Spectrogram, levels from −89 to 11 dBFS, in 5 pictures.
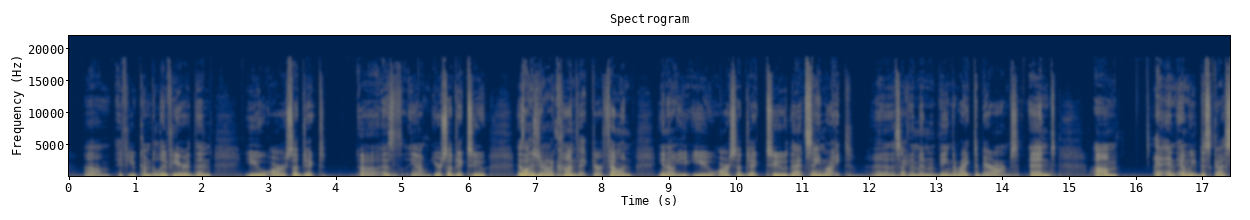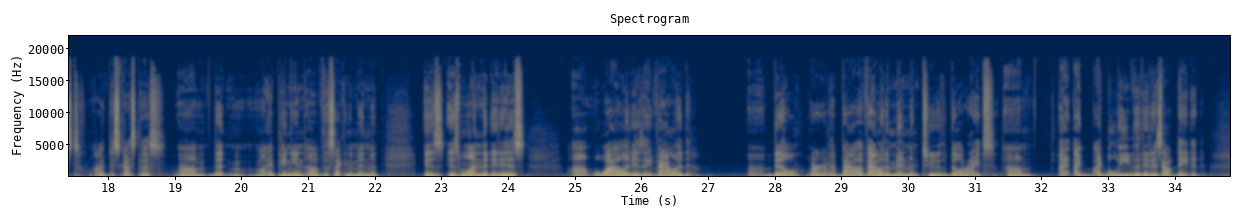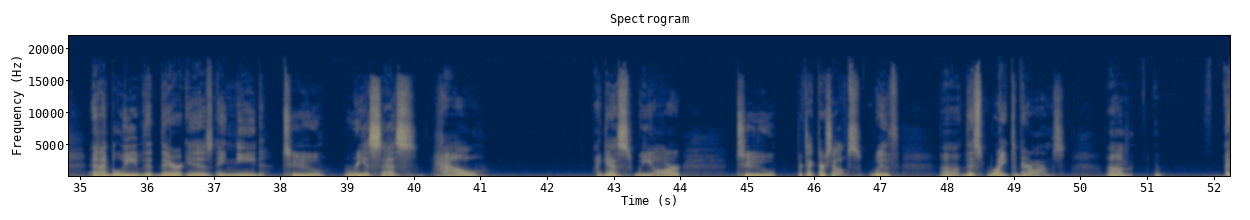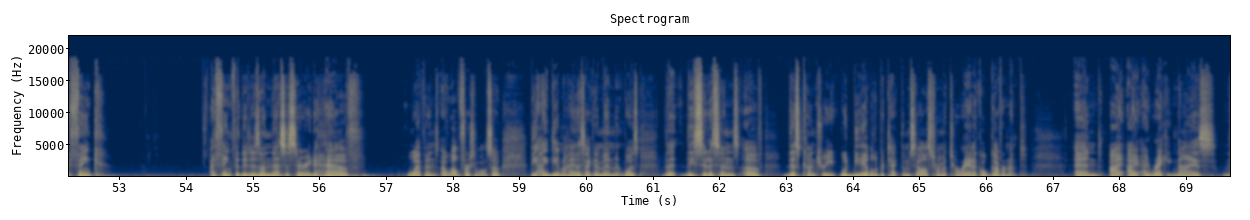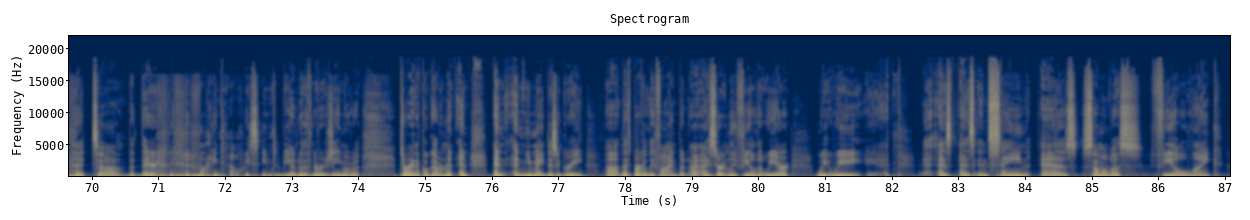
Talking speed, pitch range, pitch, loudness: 145 wpm, 85-110 Hz, 95 Hz, -23 LUFS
